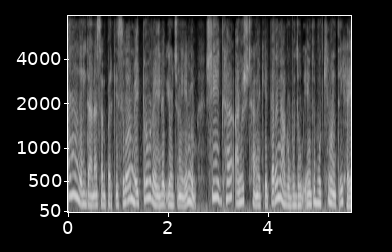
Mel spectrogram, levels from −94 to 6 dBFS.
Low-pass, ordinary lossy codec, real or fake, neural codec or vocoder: none; none; fake; codec, 16 kHz, 4 kbps, X-Codec, HuBERT features, trained on LibriSpeech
